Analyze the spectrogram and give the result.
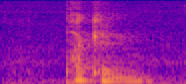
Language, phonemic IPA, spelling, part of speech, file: German, /ˈpakən/, packen, verb, De-packen.ogg
- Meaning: 1. to pack (luggage, a bundle, etc.); to get packed 2. to grab, to grip, to take 3. to manage, to stand, to cope 4. to take (a bus, train, etc.) 5. to beat it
